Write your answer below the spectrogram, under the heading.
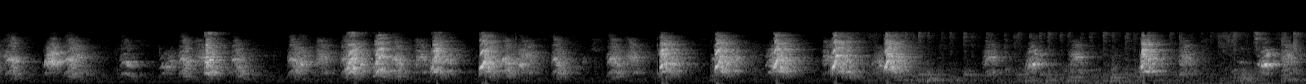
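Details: A pet cockatoo barks along with teacup Pomeranian dogs, giving rough, harsh dog-like yaps repeated almost twice a second.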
